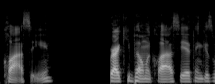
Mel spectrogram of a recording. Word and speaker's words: klaasi: It's Klaasi, I believe is how you no, Klassi, but it's pronounced classy.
